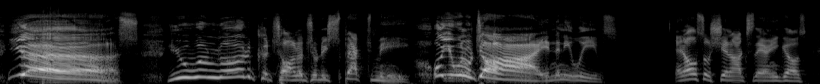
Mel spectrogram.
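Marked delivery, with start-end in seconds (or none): 0.1-5.4 booming, high, hammed-up tyrant rage; mock villain shout. Shao Kahn threatens his defiant daughter, hammed-up booming shout. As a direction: shout it grandly, stretching the threat.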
